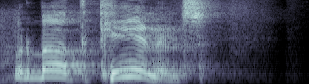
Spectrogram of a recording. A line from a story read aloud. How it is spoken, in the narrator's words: yelled Tyler in excitement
